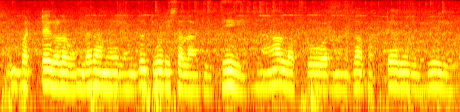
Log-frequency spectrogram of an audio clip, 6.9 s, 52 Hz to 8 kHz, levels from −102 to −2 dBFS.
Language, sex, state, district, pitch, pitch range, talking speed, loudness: Kannada, female, Karnataka, Bangalore, 155 Hz, 145-165 Hz, 60 wpm, -18 LUFS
